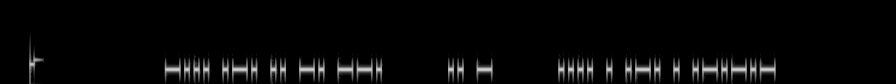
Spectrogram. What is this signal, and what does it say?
Morse code, heard as a keyed tone, about 25 wpm, 700 Hz. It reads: BRING IT HERE.
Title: 2x Word-Spacing - Sentences from Top 500 Words - 25wpm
